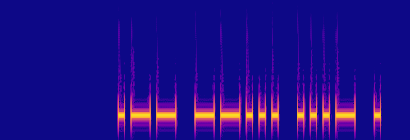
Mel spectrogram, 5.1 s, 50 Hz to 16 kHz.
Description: Morse code, heard as a keyed tone, about 18 wpm, 700 Hz. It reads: W7VE
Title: Speed Racing - USA 1x2 Call Signs 15wpm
